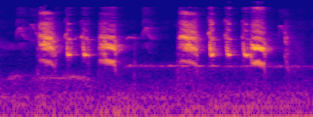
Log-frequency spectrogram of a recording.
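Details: Local long-tailed shrike filler song meant for training: loud, harsh, raspy notes in two quick groups of three or four, with a thin steady tone running underneath.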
